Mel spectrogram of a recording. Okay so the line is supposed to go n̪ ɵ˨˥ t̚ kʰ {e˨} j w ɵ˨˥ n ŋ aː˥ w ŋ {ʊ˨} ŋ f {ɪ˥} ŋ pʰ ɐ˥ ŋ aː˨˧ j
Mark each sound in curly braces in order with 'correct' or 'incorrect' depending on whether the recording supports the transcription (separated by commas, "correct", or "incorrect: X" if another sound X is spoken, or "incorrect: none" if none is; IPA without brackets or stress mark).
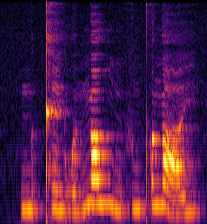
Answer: correct, correct, incorrect: ɪ˧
